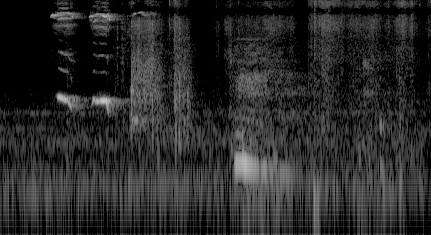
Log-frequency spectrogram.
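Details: Two-month-old puppy indoors, two brief thin high whimpers in quick succession, then a lower, fading whine, with soft handling noises and light room sounds.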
